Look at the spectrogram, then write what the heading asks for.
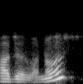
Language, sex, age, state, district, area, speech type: Nepali, male, 45-60, West Bengal, Darjeeling, rural, conversation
